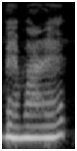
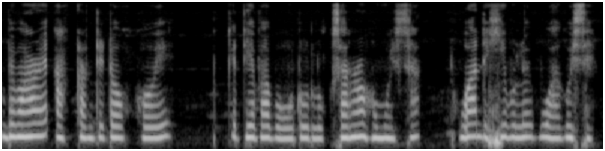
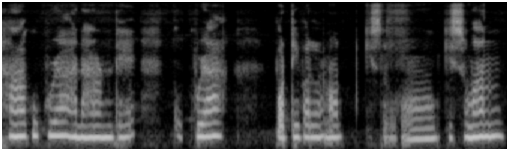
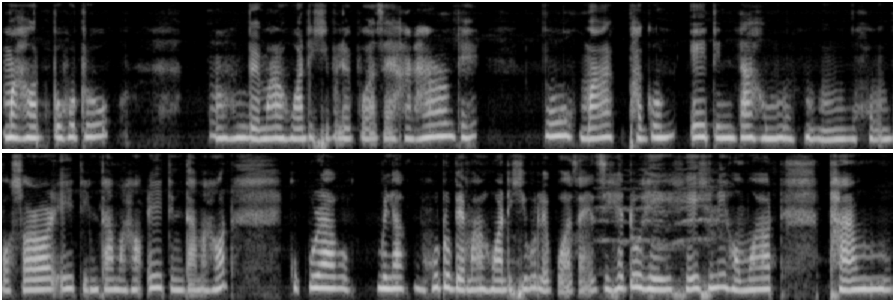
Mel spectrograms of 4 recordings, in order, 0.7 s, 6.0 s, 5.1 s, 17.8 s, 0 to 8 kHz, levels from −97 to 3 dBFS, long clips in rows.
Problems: none marked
